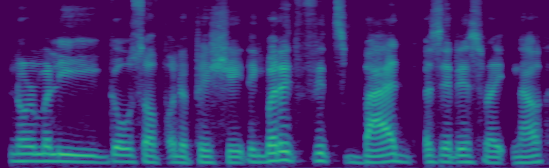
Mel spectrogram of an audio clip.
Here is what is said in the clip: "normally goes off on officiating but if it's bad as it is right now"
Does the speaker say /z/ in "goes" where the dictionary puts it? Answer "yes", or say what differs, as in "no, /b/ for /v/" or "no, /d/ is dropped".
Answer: no, /s/ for /z/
